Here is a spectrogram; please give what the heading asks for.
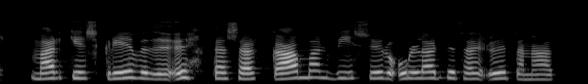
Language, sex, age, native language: Icelandic, female, 12, Icelandic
